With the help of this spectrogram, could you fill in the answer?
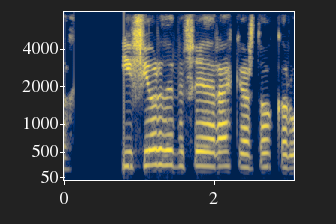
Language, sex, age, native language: Icelandic, male, 12, Icelandic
